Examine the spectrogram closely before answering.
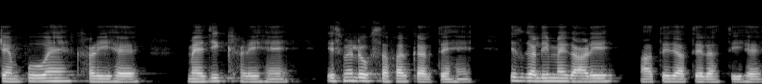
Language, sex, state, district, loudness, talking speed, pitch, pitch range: Hindi, male, Bihar, Lakhisarai, -17 LUFS, 165 wpm, 135 Hz, 125-150 Hz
